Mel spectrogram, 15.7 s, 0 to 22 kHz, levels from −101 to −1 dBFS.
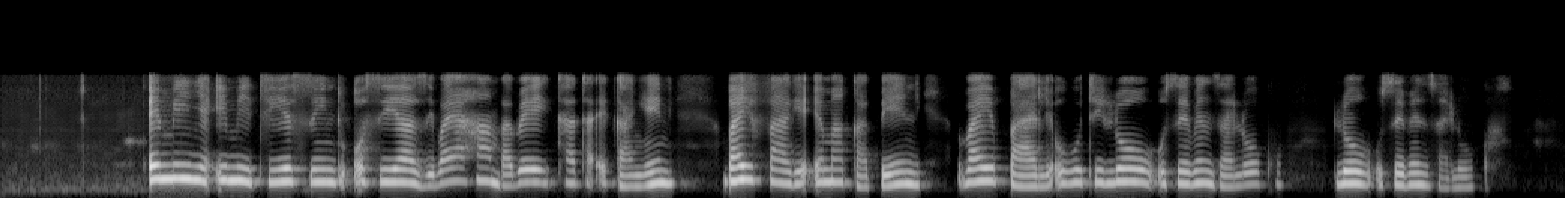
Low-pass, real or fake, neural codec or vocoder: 5.4 kHz; fake; codec, 24 kHz, 1.2 kbps, DualCodec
